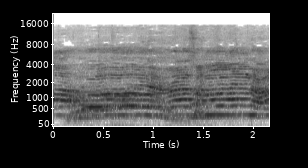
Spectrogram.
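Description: Male voices singing a Hindu devotional chant, long held notes that slide up and down in pitch.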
